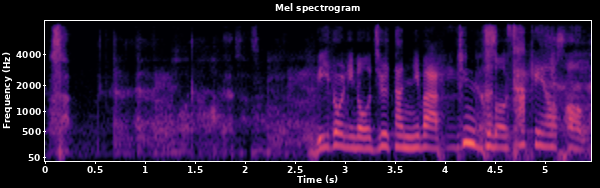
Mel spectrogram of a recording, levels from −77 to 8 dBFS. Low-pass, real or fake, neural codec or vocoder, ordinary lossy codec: 7.2 kHz; fake; codec, 16 kHz, 0.8 kbps, ZipCodec; none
